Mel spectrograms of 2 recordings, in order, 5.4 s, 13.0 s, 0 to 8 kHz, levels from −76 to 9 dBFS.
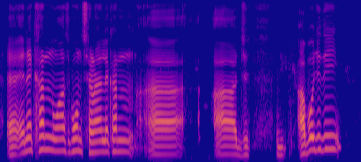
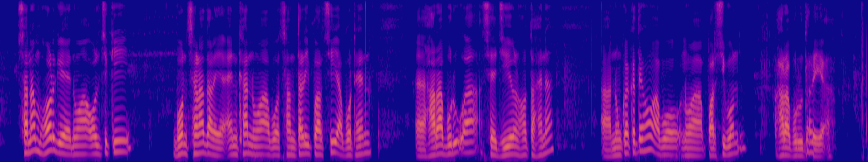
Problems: none marked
